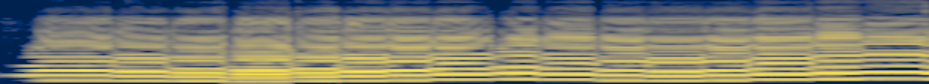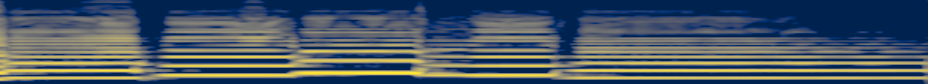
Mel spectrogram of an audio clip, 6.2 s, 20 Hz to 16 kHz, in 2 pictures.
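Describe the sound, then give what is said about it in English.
Antique saxophone built by Adolphe Sax in the 1860s, playing a run of sustained, reedy notes rich in harmonics. The first several notes carry a slight waver, and a few steadier, higher held tones follow, played alone with no voices. “This is the sound of a saxophone made by Adolf Sax himself in the 1860s.”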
